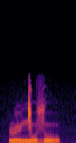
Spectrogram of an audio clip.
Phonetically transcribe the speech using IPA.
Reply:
ɭ ø ŋ͡ǀ o z o

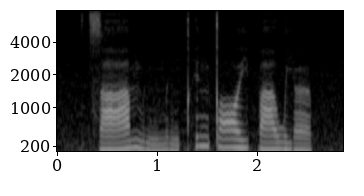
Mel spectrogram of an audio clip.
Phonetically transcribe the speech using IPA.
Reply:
t͡s aː˨˥ m ɪ˨˩ ŋ m ɪ˨˩ ŋ pʰ ɪ˥ ŋ t̪ ɔː˥ j p aː˧ w j œː˨ p̚

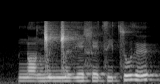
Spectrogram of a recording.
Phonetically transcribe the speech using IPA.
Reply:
ŋ ɑ ŋ͡ǀ y ŋ͡ǀ ø ɣ e ɬ e t͡s i t͡s u ð ø

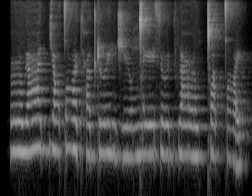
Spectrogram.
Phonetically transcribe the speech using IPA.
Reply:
ʕ u e̯ ʕ e d ɟ ɪː o̯ tˤ ɵː d ħ ɔ d ʈ ɵː e̯ n d͡ʒ ɪː o̯ ŋ͡ǀ eː s ɵː d f i ʕ u ǀ ɔ d tˤ e

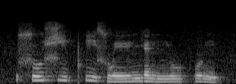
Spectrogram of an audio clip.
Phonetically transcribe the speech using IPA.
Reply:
s u˥ ɕ i˥˧ pʰ i˥˩ s w e˧˥ ɪ̯ n̪ j ɛ˥˩ n n̪ u˧˥ p ʊ˥˩ ŋ

